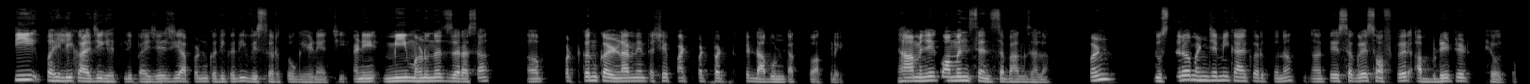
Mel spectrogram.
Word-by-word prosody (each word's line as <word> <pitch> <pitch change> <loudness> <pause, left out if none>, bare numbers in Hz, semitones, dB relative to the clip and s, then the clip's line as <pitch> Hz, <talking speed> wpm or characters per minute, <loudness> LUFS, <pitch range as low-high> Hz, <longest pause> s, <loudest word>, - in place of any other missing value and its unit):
ती 215 -1 +10
पहिली 165 -2 +3
काळजी 145 -3 +3
घेतली 135 -1 -6
पाहिजे 130 +1 -3
जी 140 +2 -4
आपण 140 +1 -3
कधी-कधी 135 +2 -5
विसरतो 130 -2 -5
घेण्याची 115 +1 -8
आणि 140 +2 +2
मी 150 +3 +8
म्हणूनच 155 +1 +2
जरासा 145 +2 0 0.4
अ, 135 +1 -3 0.3
पटकन 180 0 -1
कळणार 155 -4 +6
नाही 155 0 -1
तसे 145 +3 -3
पट, 155 -2 -1
पटपट 145 -2 -4 0.2
ते 150 - -5
दाबून 125 -1 -1
टाकतो - - -10
आकडे. - - -12 0.6
हा. 160 0 +7
म्हणजे 170 +3 +4
कॉमनसेन्सचा 175 -7 +2
भाग 125 -1 -4
झाला. 115 -2 -9 0.4
पण 205 +7 +4 0.5
दुसरं 185 +7 +1
म्हणजे 190 -2 +1
मी 190 0 -1
काय 170 -3 +1
करतो 150 -3 -7
ना, 160 +5 -4 0.4
ते 150 - 0
सगळे 160 +2 0
सॉफ्टवेअर 165 +1 -1
अपडेटेड 145 +4 -1 0.2
ठेवतो. 120 -4 -9
150 Hz, 165 wpm, -25 LUFS, 135-165 Hz, 0.6 s, ती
